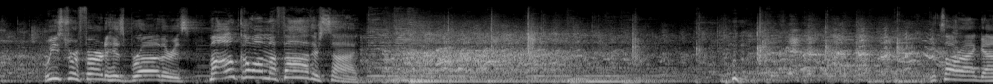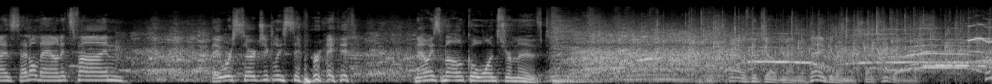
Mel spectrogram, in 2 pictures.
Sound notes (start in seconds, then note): 4.2 audience laughing; 6.0 guitar playing; 15.4 audience laughing; 18.8 audience cheering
